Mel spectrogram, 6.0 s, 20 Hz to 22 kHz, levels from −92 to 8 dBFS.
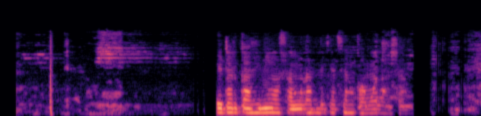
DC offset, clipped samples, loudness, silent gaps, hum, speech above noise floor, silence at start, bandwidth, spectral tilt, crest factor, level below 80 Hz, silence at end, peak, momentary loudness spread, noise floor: under 0.1%; under 0.1%; -22 LUFS; 2.50-2.71 s, 5.19-5.38 s, 5.57-5.61 s; none; 34 dB; 0.45 s; 7.4 kHz; -7.5 dB/octave; 22 dB; -60 dBFS; 0 s; -2 dBFS; 21 LU; -55 dBFS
